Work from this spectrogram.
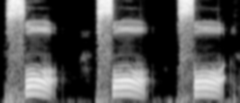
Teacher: Huruf shad itu ketika dia berharakat baris atas dia akan terdengar seperti vokal seperti vokal o. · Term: huruf tebal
